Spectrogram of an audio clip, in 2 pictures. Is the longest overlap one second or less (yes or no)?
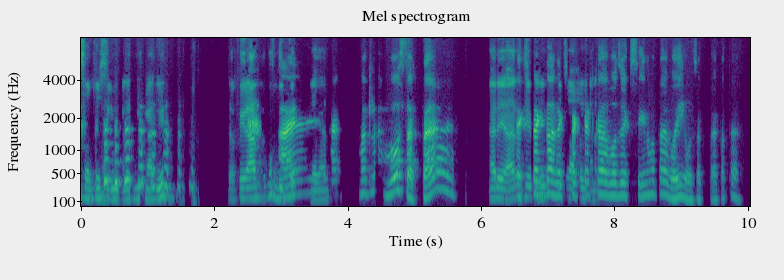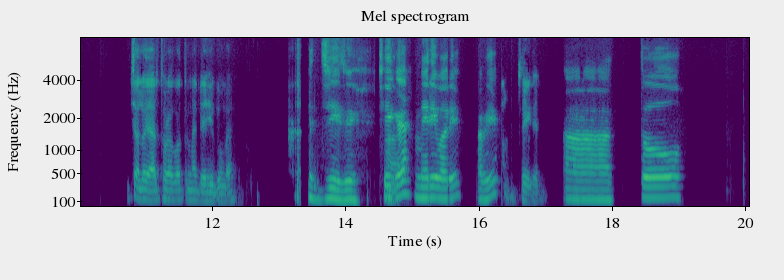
no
